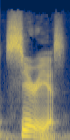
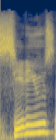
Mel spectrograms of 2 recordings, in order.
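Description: First: "serious" as SI-ri-es; falling "serious", weak "-es" ending; correct pronunciation. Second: "serious" ending in "-ius"; wrong pronunciation. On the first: Teacher gives the correction: "serious" as SI-ri-es. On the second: Teacher rejects this version: "serious" as SI-ri-us. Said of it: "no es serious". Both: Shown as a demonstration.

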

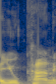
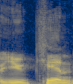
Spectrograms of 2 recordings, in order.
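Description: First: "can" with open Spanish A, KAHN; "can" said as it is spelt in Spanish; imitated mistake. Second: "can" as short KEN; reduced vowel in "can"; correct vowel. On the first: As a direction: copy the learner's "you can". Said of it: "como dice él". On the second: Shown as a demonstration. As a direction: model "You can" with English vowel. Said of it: "que no sea".

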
